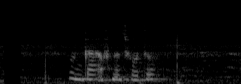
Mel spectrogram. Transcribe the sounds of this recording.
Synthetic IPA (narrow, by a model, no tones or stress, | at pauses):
unkaʌpʰnot͡sʰot̪o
